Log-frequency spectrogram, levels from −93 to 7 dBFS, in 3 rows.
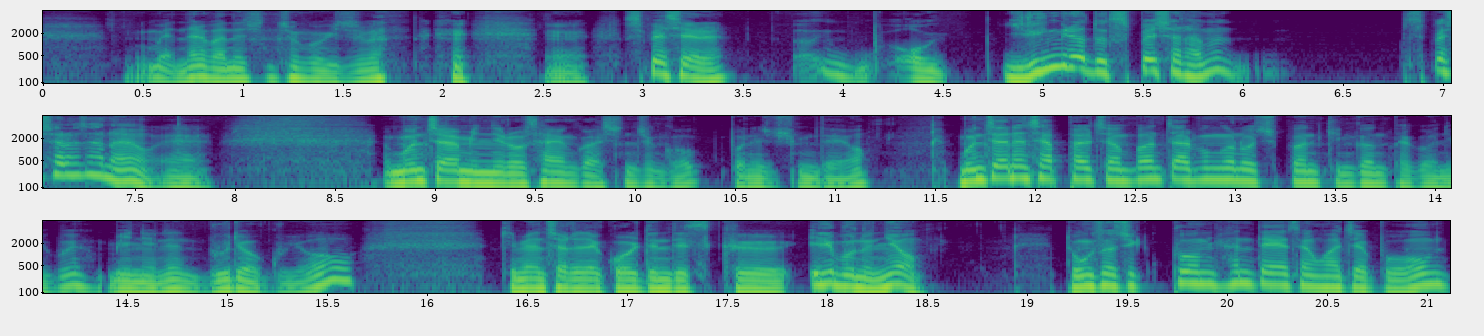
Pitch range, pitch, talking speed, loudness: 100-150 Hz, 115 Hz, 280 characters per minute, -22 LUFS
